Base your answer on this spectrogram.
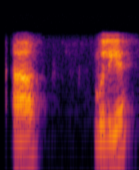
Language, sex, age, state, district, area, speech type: Hindi, male, 30-45, Madhya Pradesh, Hoshangabad, urban, conversation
